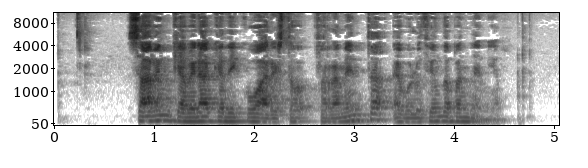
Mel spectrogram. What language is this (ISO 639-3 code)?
glg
